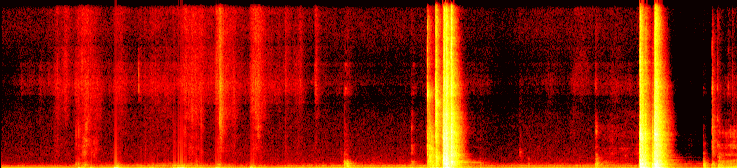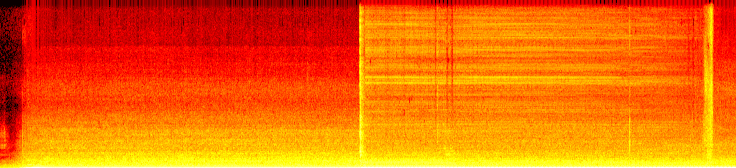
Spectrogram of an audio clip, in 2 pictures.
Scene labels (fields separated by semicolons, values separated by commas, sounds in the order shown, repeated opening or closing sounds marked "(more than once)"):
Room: kitchen; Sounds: footsteps, microwave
